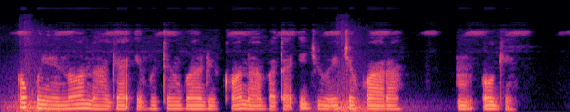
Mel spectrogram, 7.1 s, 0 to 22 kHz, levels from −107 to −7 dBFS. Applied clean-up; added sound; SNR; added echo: none; Slam; 13 dB; none.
